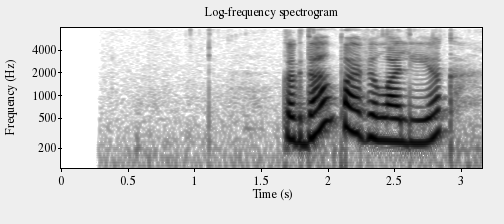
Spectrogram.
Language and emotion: Russian, neutral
